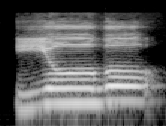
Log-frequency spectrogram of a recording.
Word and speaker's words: योगो: योगो। योगो के बाद में एस लिखा हुआ है, तो योगो में गो जो है उसको, ओ की मात्रा को हम दीर्घ खींचेंगे। तो योगो। योगो निर्विण।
